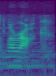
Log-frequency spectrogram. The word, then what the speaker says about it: Larock: It is Larock. No A at the end. I want it to have an A, but it does not.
